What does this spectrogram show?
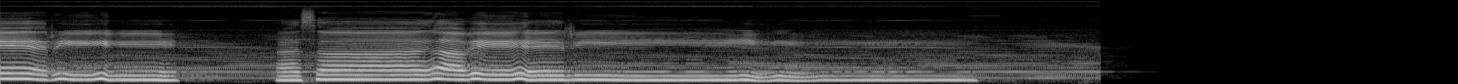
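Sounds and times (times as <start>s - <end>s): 
carnatic raga music: 0.0s - 11.3s.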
